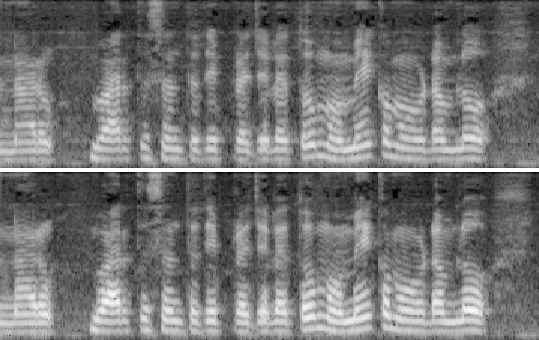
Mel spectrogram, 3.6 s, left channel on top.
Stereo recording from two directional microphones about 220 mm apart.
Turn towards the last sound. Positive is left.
turn(degrees=-5)  # may be behind; listen again after turning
